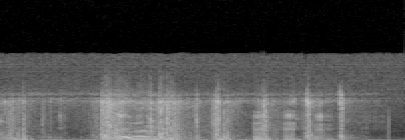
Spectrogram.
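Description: Dubbed kung fu fight sound: men's shouts and grunts with a few sharp blow impacts among them, over a steady low hum.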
